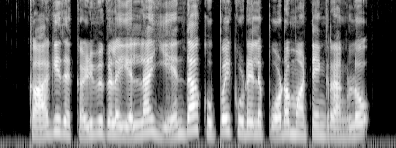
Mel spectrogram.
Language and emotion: Tamil, disgusted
